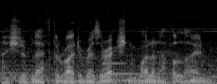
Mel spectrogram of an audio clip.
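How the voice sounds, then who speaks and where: A man's voice: deep voice, fairly even intonation, very fast, music in the background, natural voice. A man playing a regretful dying man resigned to hell, solemn and brooding, in a visual novel. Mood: bitter regret. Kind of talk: dramatic visual novel reading.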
